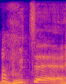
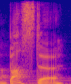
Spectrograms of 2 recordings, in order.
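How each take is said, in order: First: No s sound is pronounced before the t. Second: An s sound is pronounced before the t. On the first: The speaker calls it right. "oh, no, no, no. Boute" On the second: The speaker calls it wrong. "when the non-French speaking people, they were like, ah, buster"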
